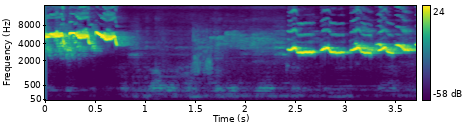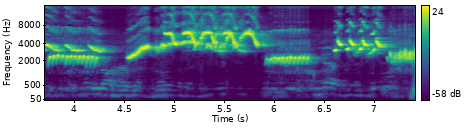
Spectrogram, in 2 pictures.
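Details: Calandra lark song, a varied run of high trilled phrases, wavering whistles and short chirps switching pitch often, with soft low room noise between phrases.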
